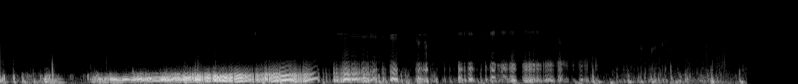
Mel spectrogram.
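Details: Girls' hungry stomachs making a loud, rough rumbling gurgle that breaks into rapid bubbling pulses and fades out; stomach growling from hunger (borborygmi).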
